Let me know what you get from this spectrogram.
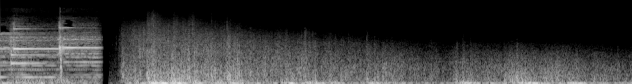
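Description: Music with bell-like mallet tones cuts off about a second in. A thunderclap then breaks and rolls into a long, low rumble that slowly fades.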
